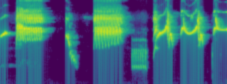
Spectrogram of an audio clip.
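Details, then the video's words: Lure recording of a chatty Javan pied starling meant to provoke a reply; loud harsh buzzy bursts alternate with a falling whistle, a low nasal rattle and wavering squeaky phrases. "Pancingan Jalak Suren Gacor Full Isian Jalak Suren Pundung Seketika Nyaut Gacor"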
